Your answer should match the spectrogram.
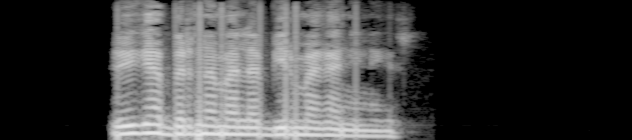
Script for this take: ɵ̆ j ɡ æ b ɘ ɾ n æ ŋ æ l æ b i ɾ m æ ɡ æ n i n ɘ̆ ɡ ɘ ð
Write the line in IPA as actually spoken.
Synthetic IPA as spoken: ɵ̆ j ɡ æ b ɘ ɾ n æ m æ l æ b i ɾ m æ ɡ æ n i n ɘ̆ ɡ ɘ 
